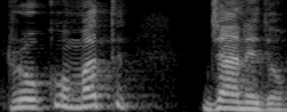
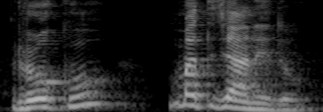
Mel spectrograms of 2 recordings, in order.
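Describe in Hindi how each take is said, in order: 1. विराम 'mat' शब्द के बाद आता है। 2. विराम 'roko' शब्द के बाद आता है। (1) "मतलब जो जा रहा है उसे रोकना नहीं है, जाने दो" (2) "मतलब उसे रोक लो, मत जाने दो"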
